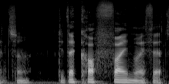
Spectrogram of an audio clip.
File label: "coffa", Welsh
